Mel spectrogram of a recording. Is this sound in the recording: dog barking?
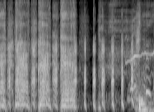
yes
